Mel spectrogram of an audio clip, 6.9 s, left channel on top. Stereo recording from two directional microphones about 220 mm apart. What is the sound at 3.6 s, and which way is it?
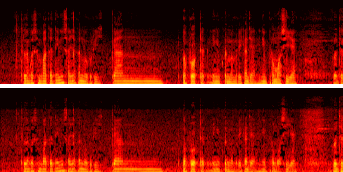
Speech, 35° left (ahead or behind).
